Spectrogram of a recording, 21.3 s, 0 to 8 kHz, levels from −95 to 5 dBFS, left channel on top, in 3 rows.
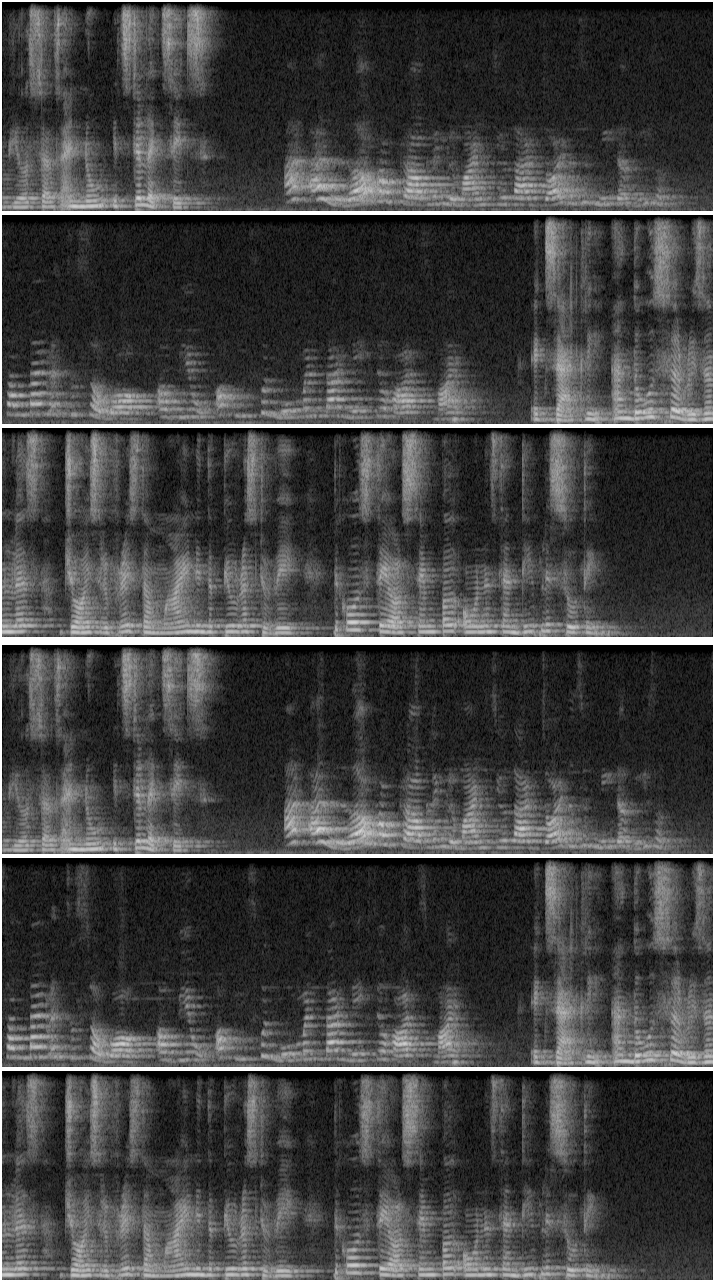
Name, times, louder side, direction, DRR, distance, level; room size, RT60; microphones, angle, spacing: voice 1, 0.0-2.1 12.4-20.3, left 1 dB, 10° left, 0.4 m, -24 dB
voice 2, 2.8-6.7 7.2-11.7, right 3 dB, 70° right, 1.0 m, -27 dB
7.5 x 4.4 x 3.6 m
head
